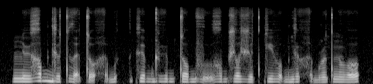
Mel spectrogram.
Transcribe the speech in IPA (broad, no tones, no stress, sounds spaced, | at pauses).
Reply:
n ʉ ɣ ʌ b ɡʲ u t ð ə̰ t o̰ h ə̰ b | kʲ o b ɖʱ ʉ b t o b v ṵ ɣ o b ʒ o ʒ ʉ t kʲ ʉ β o̰ b ɡʲ õ h ə̰ b ɭ õ t ŋ ə̃ β o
